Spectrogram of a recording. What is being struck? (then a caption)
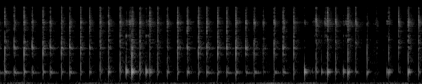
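Plastic tumbler tapped with a plastic straw. A red plastic straw taps rapidly on a hollow white and pink Hello Kitty plastic tumbler. About 39 quick, dry clicks sound, each with a faint tone near 580 Hz and a bright, crisp top. Every tap dies away almost instantly with very little ring.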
